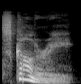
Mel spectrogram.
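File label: "scullery", English, British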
